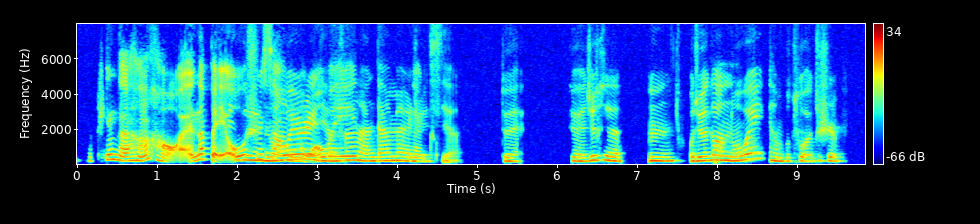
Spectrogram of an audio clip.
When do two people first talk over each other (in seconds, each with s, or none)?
1.7 s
